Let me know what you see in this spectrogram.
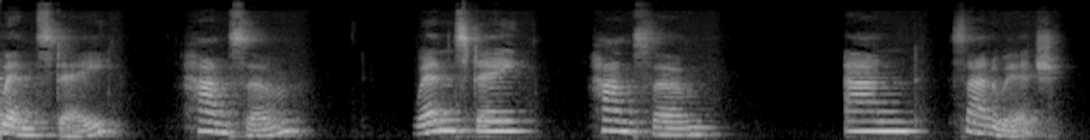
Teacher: don't pronounce the letter D, just keep it silent. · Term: remain silent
